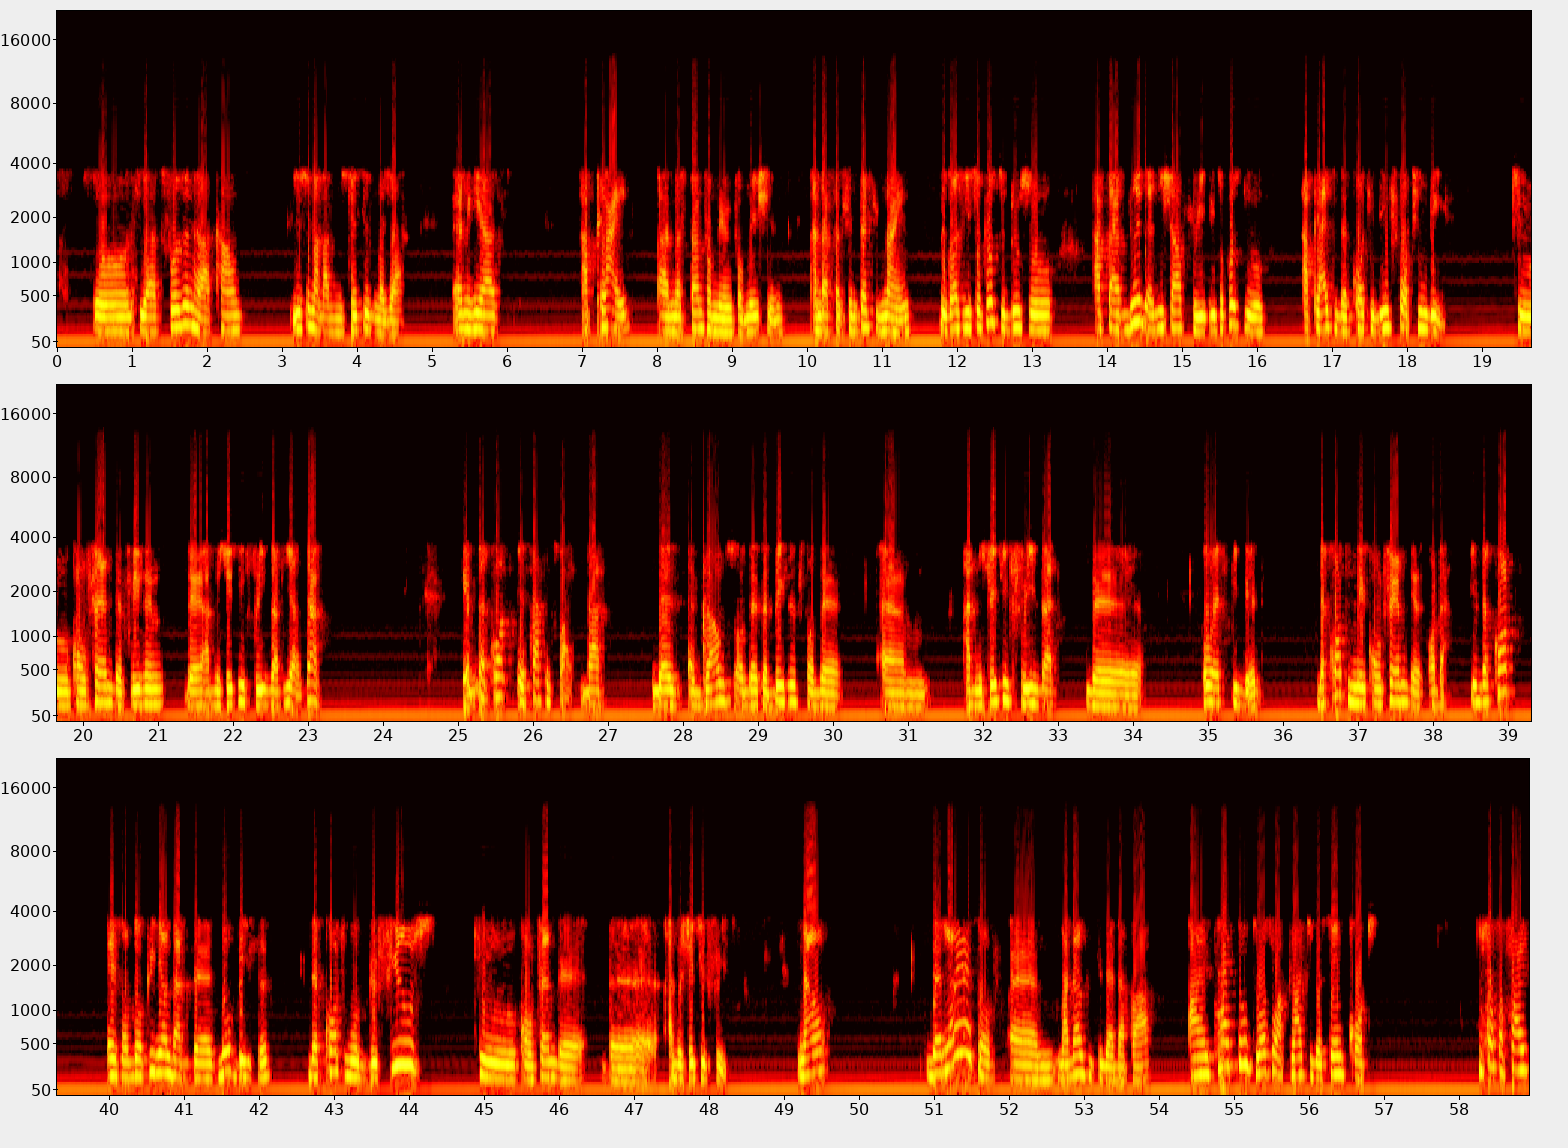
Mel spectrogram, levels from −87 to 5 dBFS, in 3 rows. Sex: male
